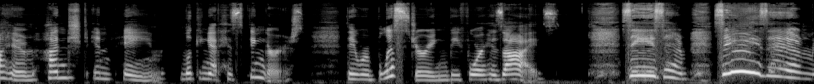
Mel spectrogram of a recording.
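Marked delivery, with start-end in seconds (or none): 5.9-8.1 high shriek building to full volume; frantic, rising shriek of rage. Acted. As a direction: scream it louder the second time. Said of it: "shrieked Voldemort again".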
